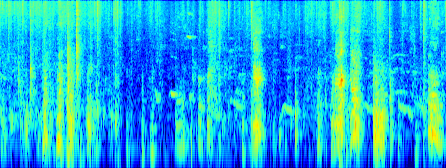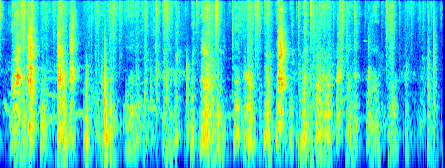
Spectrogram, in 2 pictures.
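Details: Manchester terrier puppies playing and having fun, giving short, sharp yips and barks in irregular bursts, roughly seventy a minute, some louder and some softer, over a quiet room background.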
